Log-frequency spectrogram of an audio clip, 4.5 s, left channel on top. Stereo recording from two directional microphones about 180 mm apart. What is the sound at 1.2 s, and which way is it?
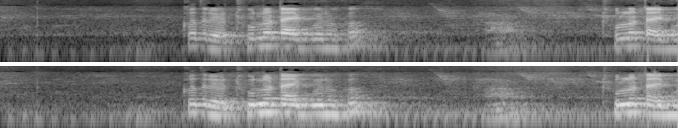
A man's voice, 5° left (ahead or behind).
